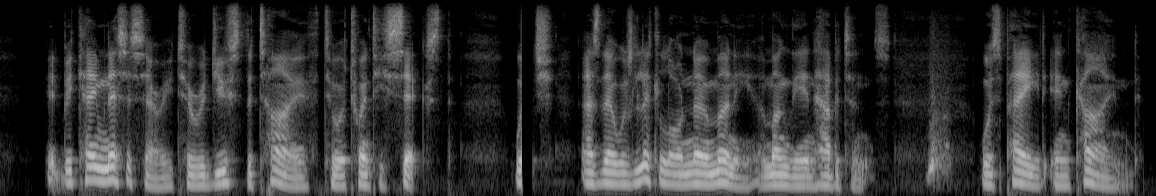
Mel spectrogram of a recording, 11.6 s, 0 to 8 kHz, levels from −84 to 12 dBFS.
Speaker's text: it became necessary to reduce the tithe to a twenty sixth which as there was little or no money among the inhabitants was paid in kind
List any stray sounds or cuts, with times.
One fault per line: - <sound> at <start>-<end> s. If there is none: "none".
- dropout at 5.2-5.3 s
- whoosh at 9.3-9.5 s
